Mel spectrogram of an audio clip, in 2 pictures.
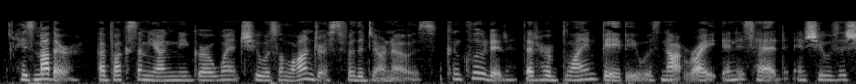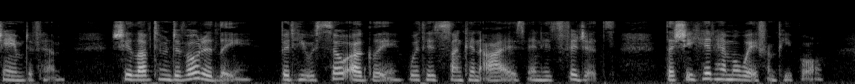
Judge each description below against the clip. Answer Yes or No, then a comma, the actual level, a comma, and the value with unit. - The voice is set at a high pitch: Yes, high, 210 Hz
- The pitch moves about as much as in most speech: No, narrow, 2.1 semitones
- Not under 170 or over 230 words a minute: Yes, average, 185 wpm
